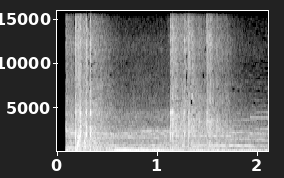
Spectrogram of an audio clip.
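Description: Traditional temple-procession music: steady held notes from wind instruments, with two clusters of sharp percussive cracks, one near the start and one about a second in.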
